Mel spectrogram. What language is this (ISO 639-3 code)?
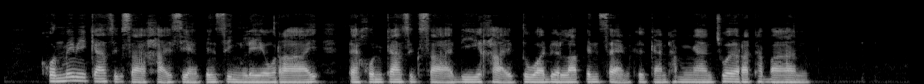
tha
